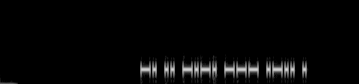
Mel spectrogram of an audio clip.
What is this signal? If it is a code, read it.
Morse code, heard as a keyed tone, about 40 wpm, 700 Hz. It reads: NICOLE
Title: USA Common Names - 40wpm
